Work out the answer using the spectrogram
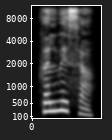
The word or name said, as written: ಕಾಲವಶ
